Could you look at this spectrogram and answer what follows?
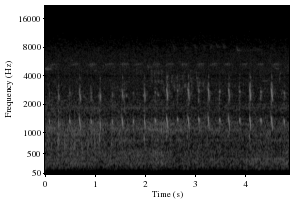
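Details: Wilson's snipe song: a faint, steady run of short, clipped notes, about two a second, over a hissy background with other faint bird chirps.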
